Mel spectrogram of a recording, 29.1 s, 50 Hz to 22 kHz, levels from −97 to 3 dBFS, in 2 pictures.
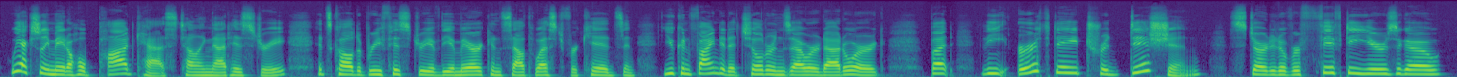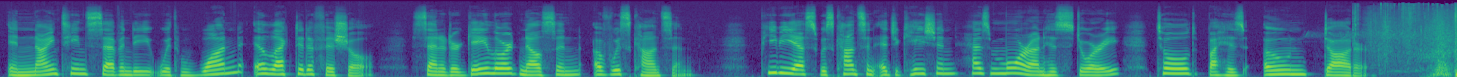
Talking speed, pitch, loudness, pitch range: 125 wpm, 200 Hz, -17 LUFS, 175-235 Hz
